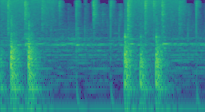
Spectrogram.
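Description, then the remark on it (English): Knocking on a door in two quick bursts: two loud raps, a short pause, then three more sharp knocks, with a low steady hum underneath and no one speaking. “Did you order for anything? No. Let me check who is there.”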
